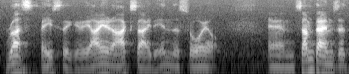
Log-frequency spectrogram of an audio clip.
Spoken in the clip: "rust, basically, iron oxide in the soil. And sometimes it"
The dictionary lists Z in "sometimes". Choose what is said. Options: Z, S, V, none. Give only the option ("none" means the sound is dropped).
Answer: Z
